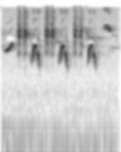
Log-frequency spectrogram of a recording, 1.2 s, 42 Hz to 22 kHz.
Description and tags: Bird Cherp 27
Bird, Field-Recording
